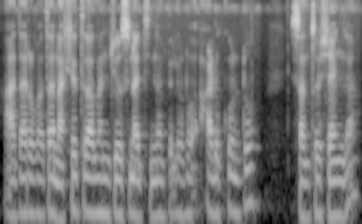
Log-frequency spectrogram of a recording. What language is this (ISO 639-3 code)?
tel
